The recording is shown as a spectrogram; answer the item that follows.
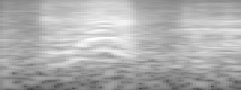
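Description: Zipper on a planner's zipper pocket pulled open in one smooth, close zip lasting about a second.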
